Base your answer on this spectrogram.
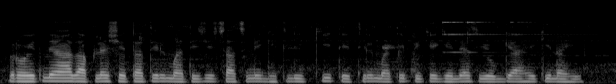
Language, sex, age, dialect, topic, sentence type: Marathi, male, 31-35, Standard Marathi, agriculture, statement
